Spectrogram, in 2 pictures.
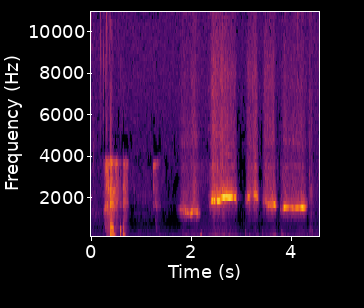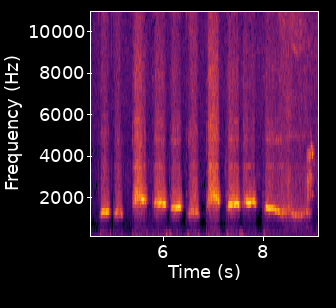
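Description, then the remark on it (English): A person whistles a song at half speed, with a steady run of separate, breathy notes rising and falling in pitch. The whistling is clear with no talking over it. “At least he's whistling it at half speed.”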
